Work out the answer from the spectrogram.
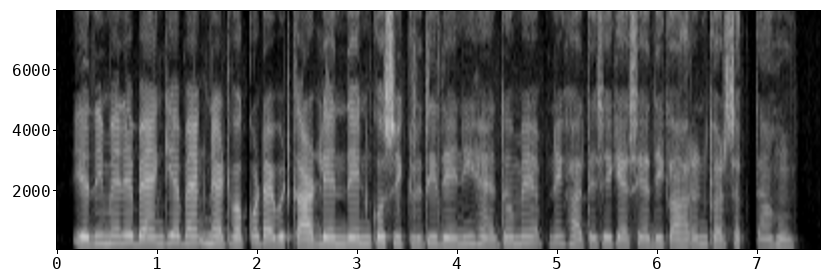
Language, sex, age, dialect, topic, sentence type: Hindi, female, 25-30, Hindustani Malvi Khadi Boli, banking, question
